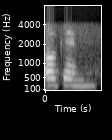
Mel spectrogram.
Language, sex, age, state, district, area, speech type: Telugu, female, 30-45, Andhra Pradesh, Vizianagaram, urban, conversation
